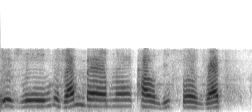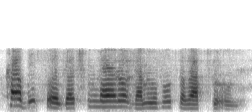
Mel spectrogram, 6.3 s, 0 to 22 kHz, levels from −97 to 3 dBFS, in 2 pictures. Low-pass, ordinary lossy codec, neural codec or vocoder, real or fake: 3.6 kHz; none; codec, 16 kHz, 1.1 kbps, Voila-Tokenizer; fake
